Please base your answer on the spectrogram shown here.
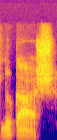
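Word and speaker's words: Lukáš: I've been told it's Lukash. Like you pronounce it Lukash, but Lukash. You add the at the end of his name. That is how I was told to pronounce it.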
